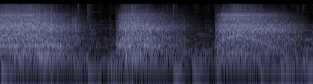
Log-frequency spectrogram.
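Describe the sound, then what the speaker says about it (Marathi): A food processor pulses dry fruits into pieces in three loud whirring bursts, each spinning up and cutting off in turn, close by and with no voices. "आता सुकामेवा फूड प्रोसेसरमध्ये काढून घेतला की याची पेस्ट आधी नाही करायची, आधी फक्त पल्स करून याचे तुकडे करून घेऊया"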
